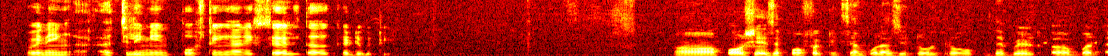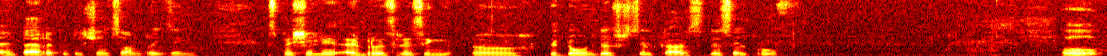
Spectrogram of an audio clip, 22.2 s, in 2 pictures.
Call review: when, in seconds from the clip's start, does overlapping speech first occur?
none

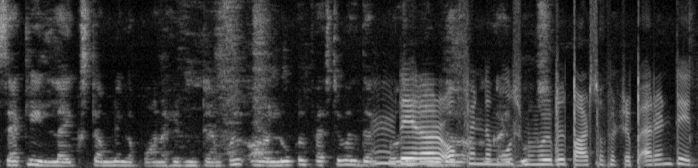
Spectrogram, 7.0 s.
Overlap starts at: 4 s

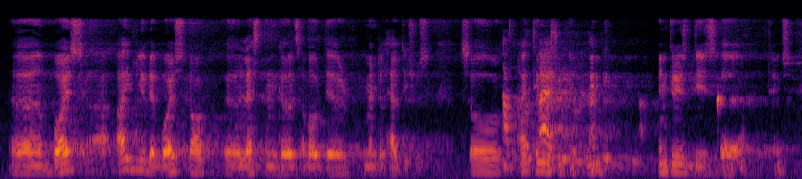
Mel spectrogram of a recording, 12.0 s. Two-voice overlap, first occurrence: 8 s

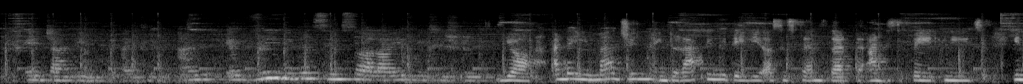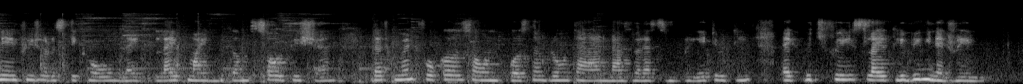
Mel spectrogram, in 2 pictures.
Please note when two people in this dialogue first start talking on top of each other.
none

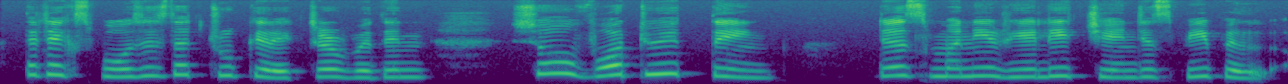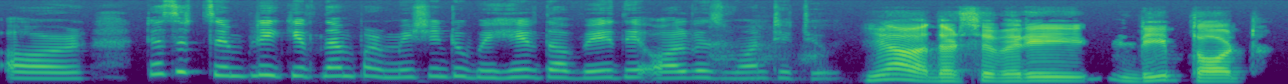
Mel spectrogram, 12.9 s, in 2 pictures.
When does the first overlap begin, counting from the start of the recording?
none

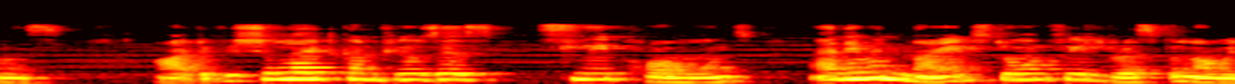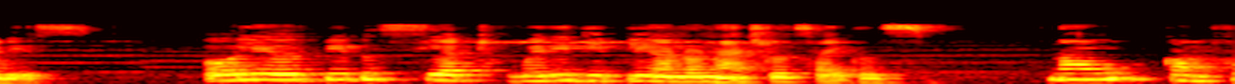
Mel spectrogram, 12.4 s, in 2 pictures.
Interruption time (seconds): none

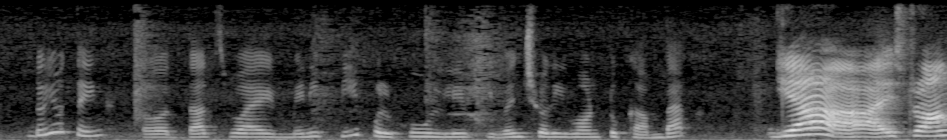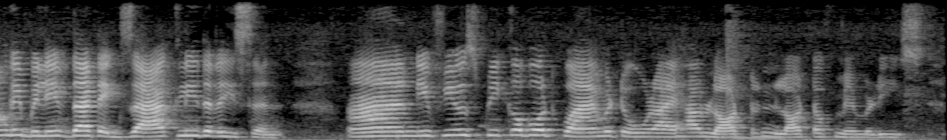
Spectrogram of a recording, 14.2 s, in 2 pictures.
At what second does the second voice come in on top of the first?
none

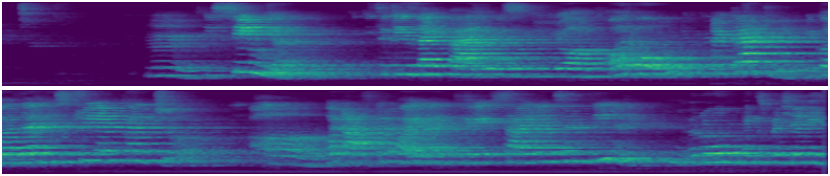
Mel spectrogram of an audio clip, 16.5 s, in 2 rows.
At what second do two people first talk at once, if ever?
none

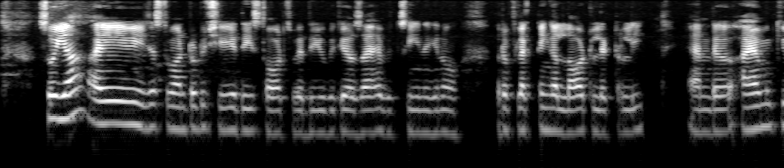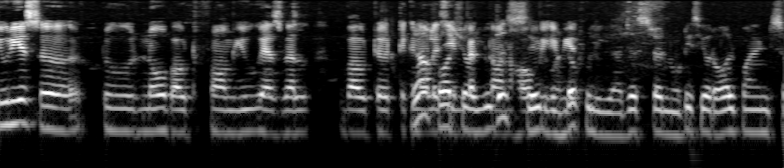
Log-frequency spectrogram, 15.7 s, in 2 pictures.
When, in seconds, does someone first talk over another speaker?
12 s

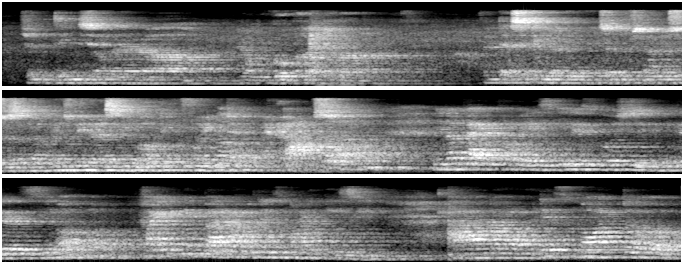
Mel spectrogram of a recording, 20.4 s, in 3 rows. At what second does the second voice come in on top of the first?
9 s

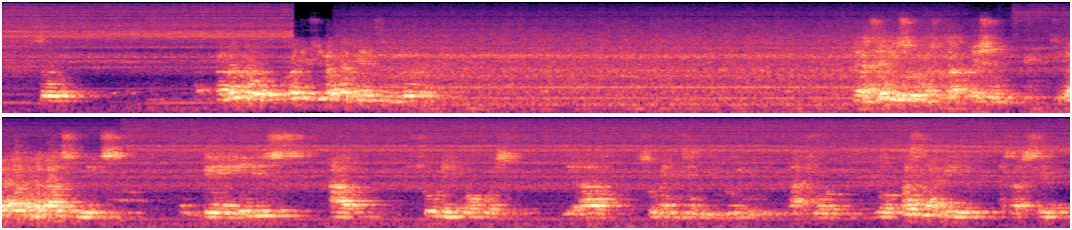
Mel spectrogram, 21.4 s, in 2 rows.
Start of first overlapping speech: none

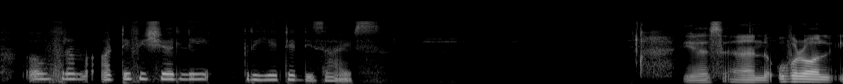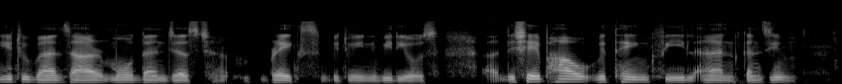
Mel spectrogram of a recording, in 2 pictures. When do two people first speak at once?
none

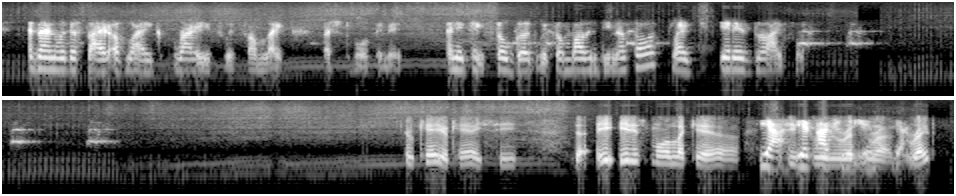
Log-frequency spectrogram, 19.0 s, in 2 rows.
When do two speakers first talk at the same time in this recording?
17 s

